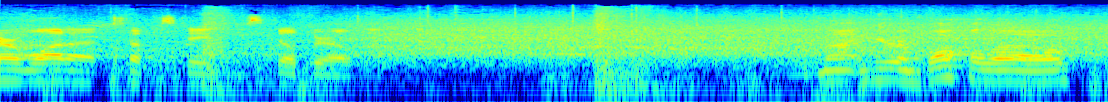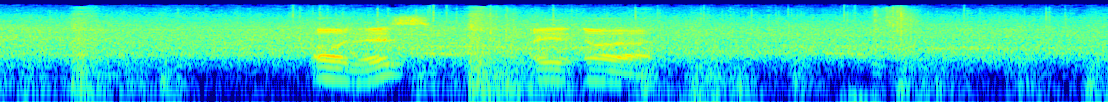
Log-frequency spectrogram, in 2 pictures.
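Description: Blows and bodies thud hard on a wrestling ring.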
